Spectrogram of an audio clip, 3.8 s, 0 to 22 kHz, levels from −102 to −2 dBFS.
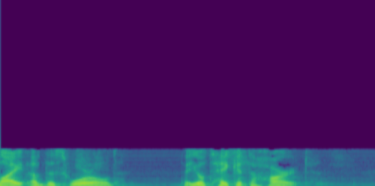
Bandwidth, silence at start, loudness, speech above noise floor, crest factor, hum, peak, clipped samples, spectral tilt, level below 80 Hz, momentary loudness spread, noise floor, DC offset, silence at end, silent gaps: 4.6 kHz; 0 s; -23 LUFS; 33 dB; 16 dB; none; -6 dBFS; under 0.1%; -10.5 dB/octave; -54 dBFS; 12 LU; -55 dBFS; 0.1%; 0.75 s; none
